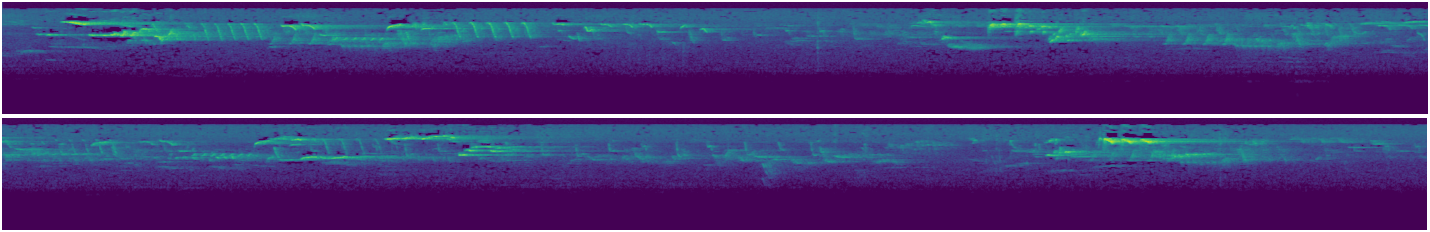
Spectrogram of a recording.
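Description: Songbirds singing: a run of separate song phrases made of rapid trills and chirps, loudest about a second in, around ten seconds in and again near the end.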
